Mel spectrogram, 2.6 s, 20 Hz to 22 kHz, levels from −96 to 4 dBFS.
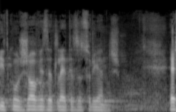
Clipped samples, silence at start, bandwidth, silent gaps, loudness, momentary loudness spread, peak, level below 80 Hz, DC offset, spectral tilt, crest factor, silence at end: under 0.1%; 0 s; 15.5 kHz; none; -29 LUFS; 17 LU; -6 dBFS; -66 dBFS; under 0.1%; -5 dB/octave; 24 dB; 0 s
